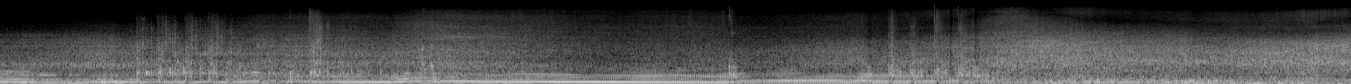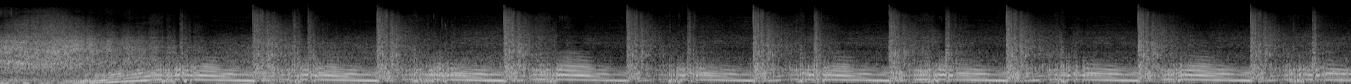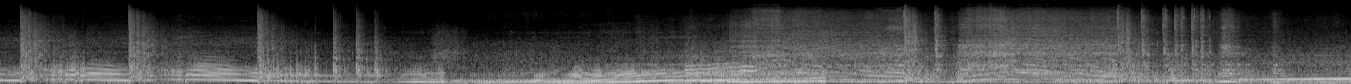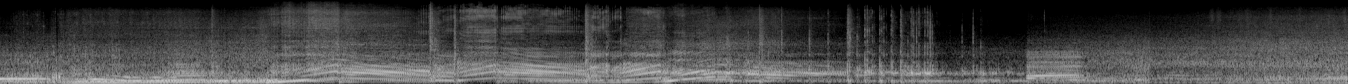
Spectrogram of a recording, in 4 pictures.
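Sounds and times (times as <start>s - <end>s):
car engine revving: 0.0s - 10.7s, 13.6s - 54.0s
exhaust pops and crackles: 1.3s - 3.5s, 8.6s - 10.1s, 15.0s - 28.9s, 29.5s - 31.5s, 35.8s - 39.9s, 44.7s - 50.5s.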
